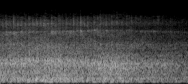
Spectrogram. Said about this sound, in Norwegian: I kraftig turbulens så lander flyet på Trondheim lufthavn.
